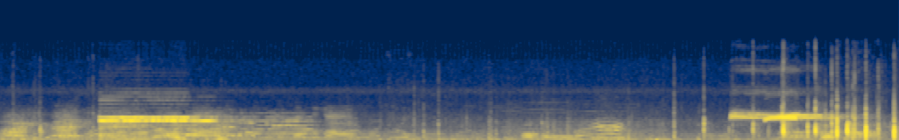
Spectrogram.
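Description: A referee's whistle blows sharply twice.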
